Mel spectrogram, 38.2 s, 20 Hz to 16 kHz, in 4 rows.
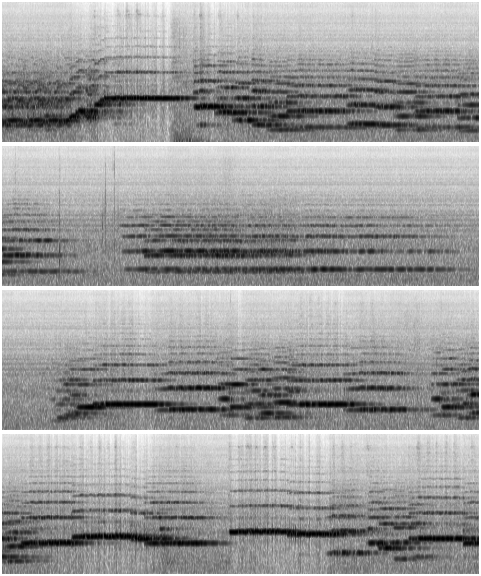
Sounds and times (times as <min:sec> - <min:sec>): Flute: 0:00.0 - 0:38.1.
